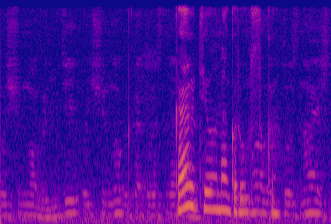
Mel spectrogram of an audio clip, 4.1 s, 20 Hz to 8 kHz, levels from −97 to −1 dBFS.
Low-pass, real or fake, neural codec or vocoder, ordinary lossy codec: 7.2 kHz; real; none; none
